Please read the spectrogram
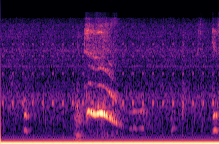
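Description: A toddler's short high-pitched squeal that glides down in pitch about two seconds in, with softer little babbling sounds around it, over a steady low buzzing hum.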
